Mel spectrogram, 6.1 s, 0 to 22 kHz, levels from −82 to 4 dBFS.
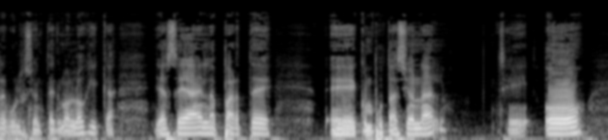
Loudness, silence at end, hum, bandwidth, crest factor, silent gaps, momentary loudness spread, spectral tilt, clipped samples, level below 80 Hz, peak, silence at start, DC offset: -13 LUFS; 0.15 s; none; 13 kHz; 12 dB; none; 13 LU; -7.5 dB/octave; 0.2%; -28 dBFS; 0 dBFS; 0 s; under 0.1%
